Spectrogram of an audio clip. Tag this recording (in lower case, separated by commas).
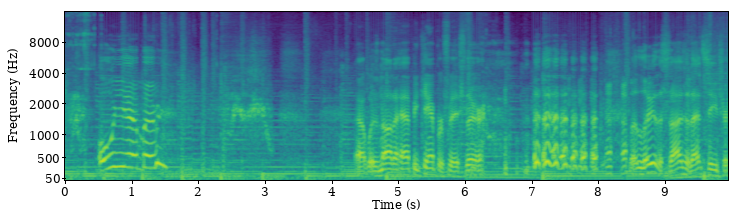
mosquito buzzing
